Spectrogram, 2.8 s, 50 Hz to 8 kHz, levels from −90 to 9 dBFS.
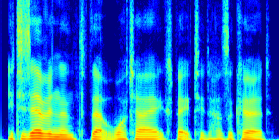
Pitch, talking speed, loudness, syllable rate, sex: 125 Hz, 195 wpm, -17 LUFS, 5.8 syllables/s, male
